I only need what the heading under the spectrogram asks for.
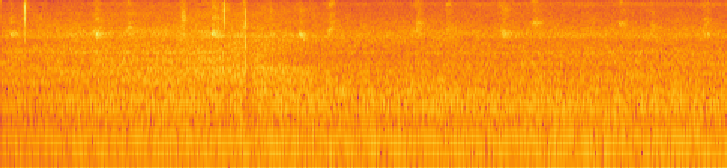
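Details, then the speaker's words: American Standard AC condenser, refrigerant pressures okay, capacitor replaced twice within a year: steady fan roar with a low hum and faint ticking about three times a second from worn condenser fan motor bearings. "fan motors going out you can hear the bearings in that fan motor they do not sound good"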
